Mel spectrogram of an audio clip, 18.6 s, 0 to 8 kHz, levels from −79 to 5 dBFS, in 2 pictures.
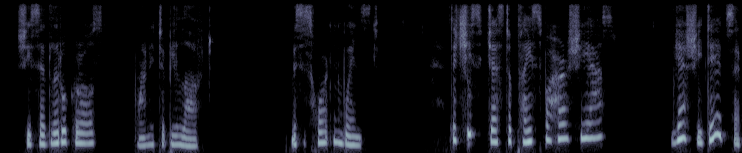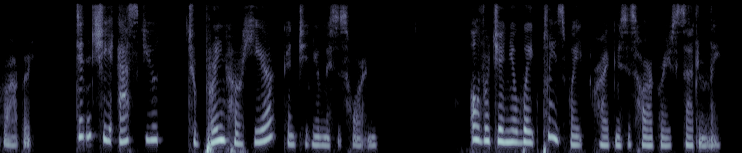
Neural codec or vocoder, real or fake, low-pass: codec, 16 kHz, 8 kbps, FreqCodec, smaller model; fake; 7.2 kHz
